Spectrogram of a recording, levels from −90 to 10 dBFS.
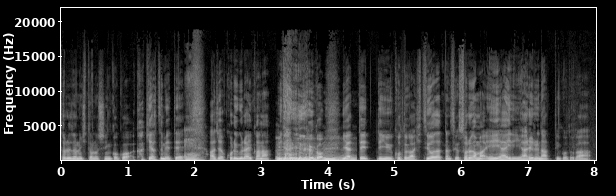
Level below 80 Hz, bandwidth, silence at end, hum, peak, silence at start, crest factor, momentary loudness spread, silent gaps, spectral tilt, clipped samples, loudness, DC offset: -58 dBFS; 17 kHz; 0.1 s; none; 0 dBFS; 0 s; 16 dB; 9 LU; none; -6 dB/octave; under 0.1%; -18 LUFS; under 0.1%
